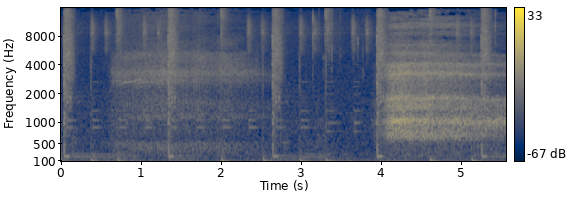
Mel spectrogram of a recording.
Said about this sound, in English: Whatever you're doing, just breathe. Slow, deep breaths.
